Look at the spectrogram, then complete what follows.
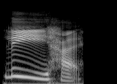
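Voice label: "li4hai0", Mandarin Chinese Tone Pair Drills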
